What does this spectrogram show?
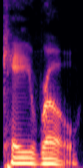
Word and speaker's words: Cairo: Cairo, Illinois is pronounced Kro, not like Egypt.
